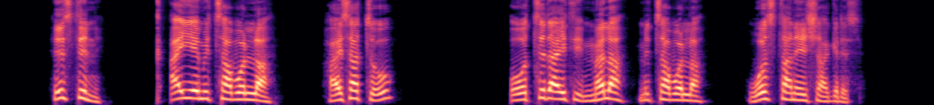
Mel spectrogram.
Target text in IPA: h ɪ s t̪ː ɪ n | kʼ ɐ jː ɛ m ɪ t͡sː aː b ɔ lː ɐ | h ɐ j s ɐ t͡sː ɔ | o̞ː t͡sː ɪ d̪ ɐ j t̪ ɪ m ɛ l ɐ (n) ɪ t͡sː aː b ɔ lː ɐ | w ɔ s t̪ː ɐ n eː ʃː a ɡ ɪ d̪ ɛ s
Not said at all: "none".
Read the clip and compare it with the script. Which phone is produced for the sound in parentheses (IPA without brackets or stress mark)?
m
